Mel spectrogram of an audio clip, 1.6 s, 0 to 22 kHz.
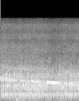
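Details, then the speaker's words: Fully rebuilt Bridgeport milling machine, variable speed head in low range, spindle from 120 rpm up to 280 rpm then back down toward the lowest speed; steady, even hum without rattles, clunks or grinding; normal quiet running. "okay so we're now in 120 rpm up all the way to the top that's 280 all the way back down to the lowest range"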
